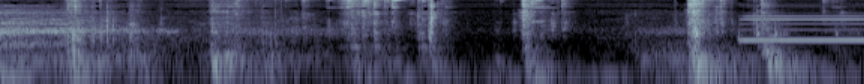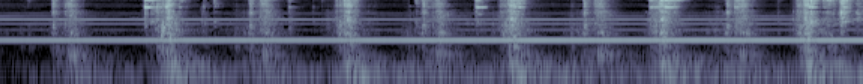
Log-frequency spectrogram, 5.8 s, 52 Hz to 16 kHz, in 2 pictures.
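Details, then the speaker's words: 1981 GMC truck won't start: rapid clicking about four per second from the starter area with a steady chime over it, no cranking; engine turns by hand at crank pulley but a strange noise comes from the starter area, more than a bad battery connection. "sounds like a bad battery connection right but no it's way more than that"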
